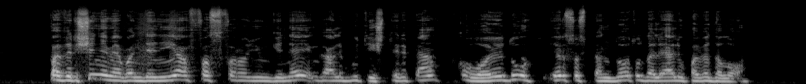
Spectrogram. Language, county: Lithuanian, Marijampolė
